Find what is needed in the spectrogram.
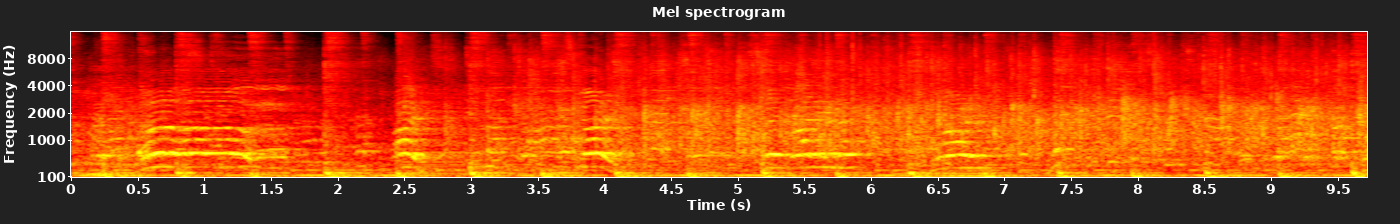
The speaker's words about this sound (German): Mit einer eindrucksvollen Vorführung begeisterten sie die Gäste und sorgten für viel Applaus.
